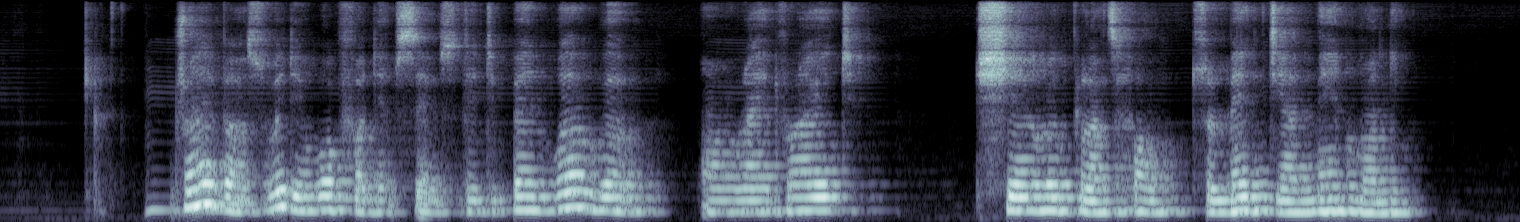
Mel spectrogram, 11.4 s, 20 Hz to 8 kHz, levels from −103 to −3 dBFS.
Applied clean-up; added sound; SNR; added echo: neural mask model DeepFilterNet 3.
